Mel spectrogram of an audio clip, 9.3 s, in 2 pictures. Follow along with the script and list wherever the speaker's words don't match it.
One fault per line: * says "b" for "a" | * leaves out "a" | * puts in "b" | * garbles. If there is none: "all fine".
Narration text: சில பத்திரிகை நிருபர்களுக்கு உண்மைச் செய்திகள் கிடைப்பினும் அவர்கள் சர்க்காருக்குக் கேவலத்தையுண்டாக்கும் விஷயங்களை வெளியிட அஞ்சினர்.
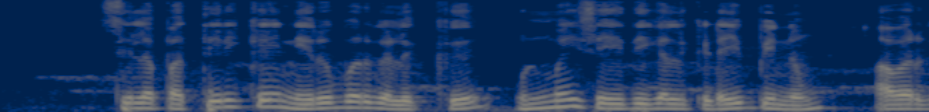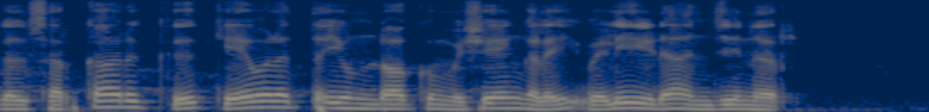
all fine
